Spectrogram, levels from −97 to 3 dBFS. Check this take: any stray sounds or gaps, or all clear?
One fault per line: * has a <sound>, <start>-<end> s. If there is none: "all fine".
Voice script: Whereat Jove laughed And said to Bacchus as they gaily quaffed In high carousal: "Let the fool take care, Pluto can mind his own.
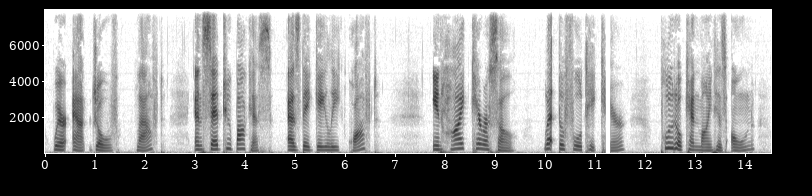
* has a dropout, 11.2-11.3 s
